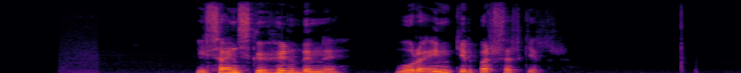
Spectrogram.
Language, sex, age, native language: Icelandic, male, 30-39, Icelandic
